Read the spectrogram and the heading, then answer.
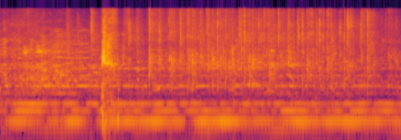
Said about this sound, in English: You clap for that.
